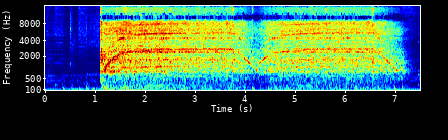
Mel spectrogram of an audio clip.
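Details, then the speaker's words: All-aluminum small-block Chevy V8 with fresh valve job and new headers, cranked with spark plugs out to prime fuel and oil: fast, even free spin with starter whine and no compression pulses; normal. "so now we have the fuel system and primed and they don't have plugs in it yet of course you can hear it spin it over"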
